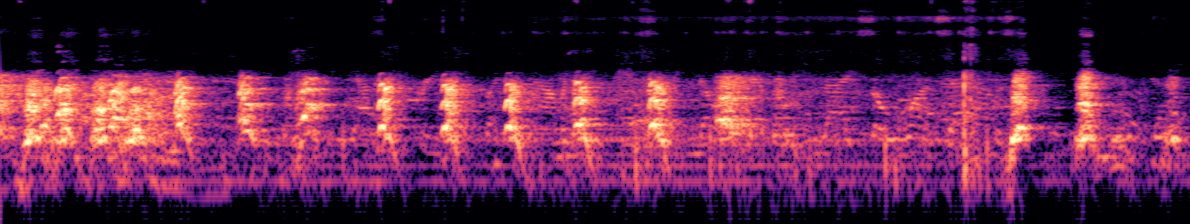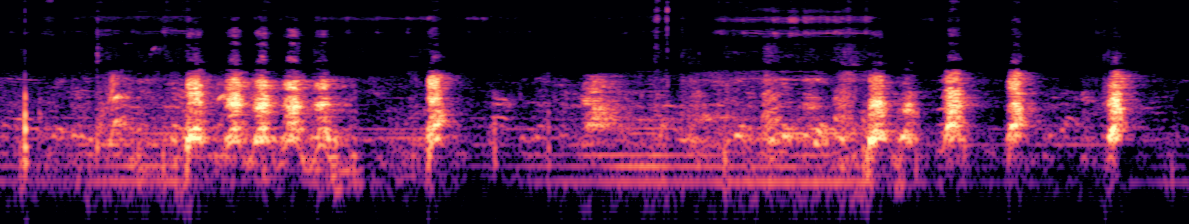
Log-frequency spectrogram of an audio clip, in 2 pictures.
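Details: Female German Shepherd, two years old, black and tan, gives repeated sharp barks in clustered runs, with quieter stretches between volleys and a faint voice and low hum in the background.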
